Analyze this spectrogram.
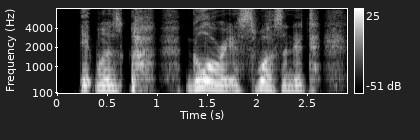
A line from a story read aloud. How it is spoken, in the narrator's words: said the White Knight panting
